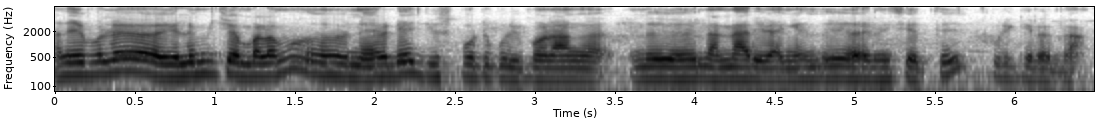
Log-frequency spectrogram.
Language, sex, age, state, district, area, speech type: Tamil, female, 60+, Tamil Nadu, Thanjavur, rural, spontaneous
